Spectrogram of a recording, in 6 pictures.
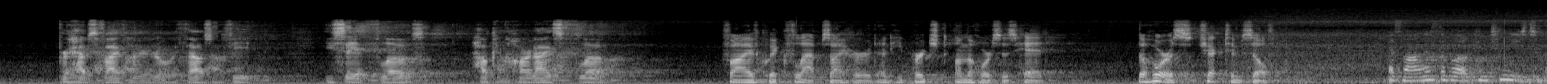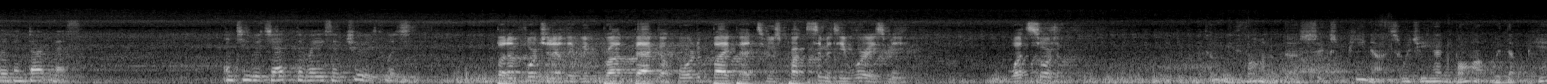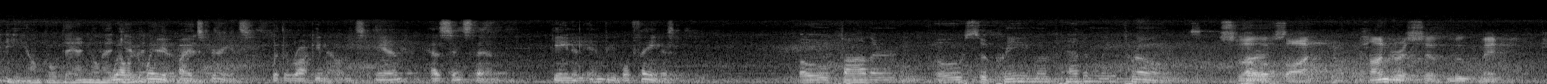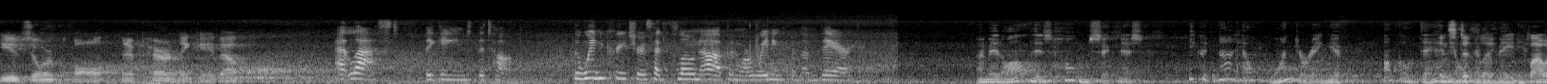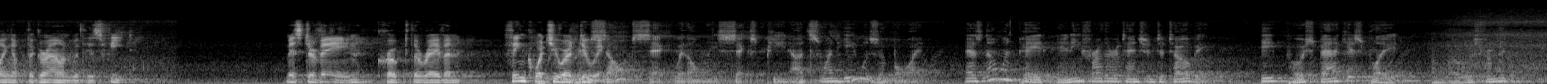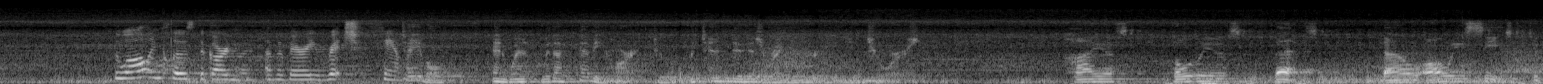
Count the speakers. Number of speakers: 9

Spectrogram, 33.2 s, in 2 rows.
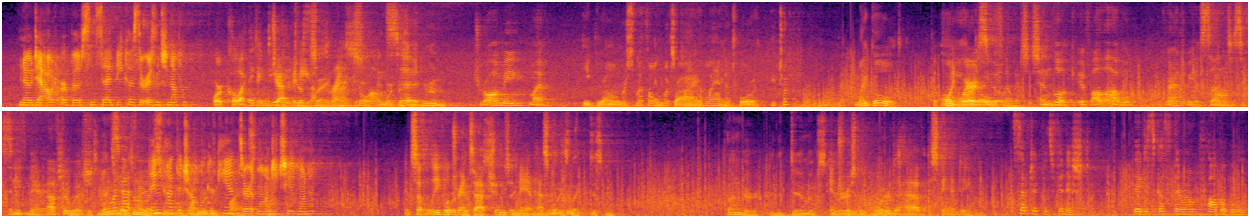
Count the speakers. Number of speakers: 7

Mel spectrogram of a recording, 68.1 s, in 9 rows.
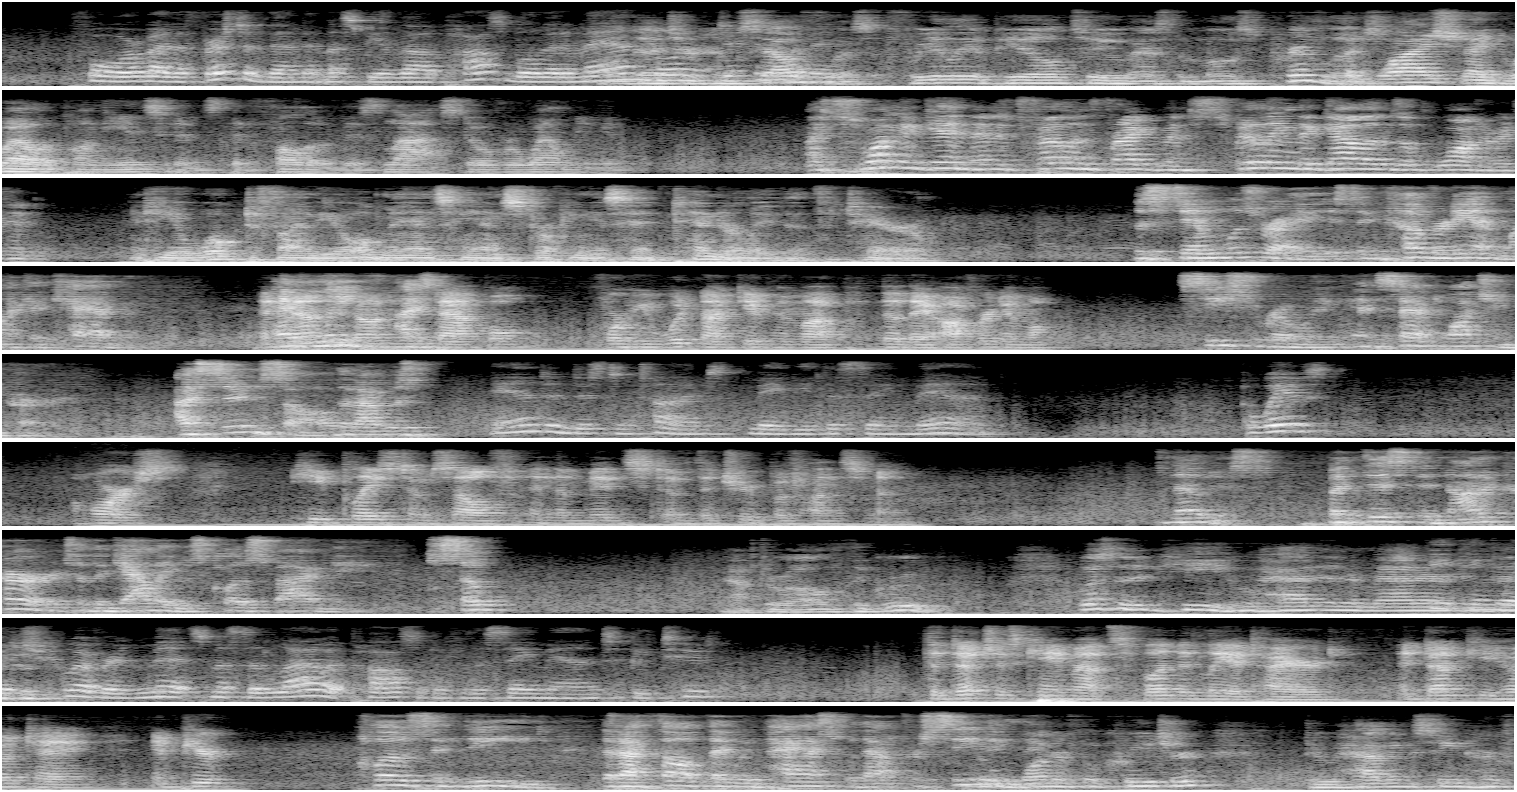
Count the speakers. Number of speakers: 7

